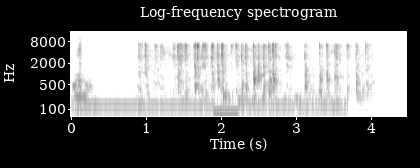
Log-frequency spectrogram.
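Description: Faint typing on a computer keyboard through a video-call microphone: a quick, uneven run of key clicks starting about a second in, over a low steady hum that cuts out near the end.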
